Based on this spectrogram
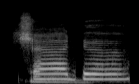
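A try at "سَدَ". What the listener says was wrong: Sin kecil. Sada gitu, jangan syada. Sada. Sada.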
